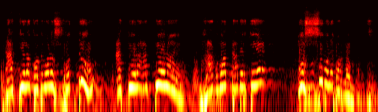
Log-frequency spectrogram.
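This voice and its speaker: A man's voice: very high-pitched, warm tone, low-quality recording. A male preacher giving a devotional sermon at a home gathering, asking the audience rhetorical questions and leading call-and-response. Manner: mimics relatives in quoted speech. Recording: faint background noise and clicks.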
